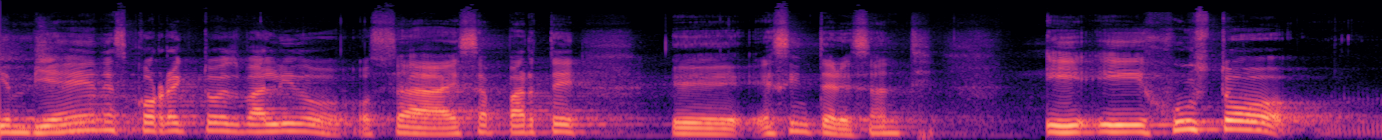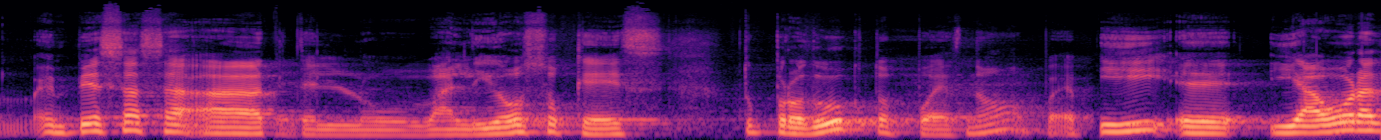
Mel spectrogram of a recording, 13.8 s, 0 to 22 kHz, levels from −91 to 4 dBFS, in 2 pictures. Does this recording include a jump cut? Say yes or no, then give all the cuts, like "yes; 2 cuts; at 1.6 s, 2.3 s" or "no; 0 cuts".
yes; 2 cuts; at 8.3 s, 12.4 s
